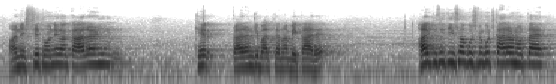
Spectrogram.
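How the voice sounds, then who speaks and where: A man performing a stage monologue as an uncertain, philosophical common man, speaking deliberately and reflectively straight to the audience. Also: high-pitched. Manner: deliberate, reflective, rhetorical, addressing the audience directly. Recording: roomy echo with long reverb.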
